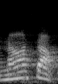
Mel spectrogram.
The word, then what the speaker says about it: NASA: group of words and it is pronounced as a word, not letter by letter. புரியுதா? இப்போ example வச்சு இதை பாருங்களேன். நாசா, இதை வந்து நாசா தான் சொல்கிறோம், NASA அப்படின்னு நம்ம சொல்லலை.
